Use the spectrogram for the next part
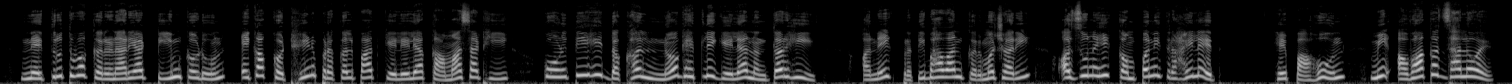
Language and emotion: Marathi, surprised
